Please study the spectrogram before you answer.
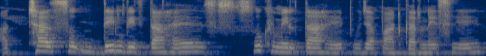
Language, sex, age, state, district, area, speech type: Hindi, female, 45-60, Uttar Pradesh, Jaunpur, rural, spontaneous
